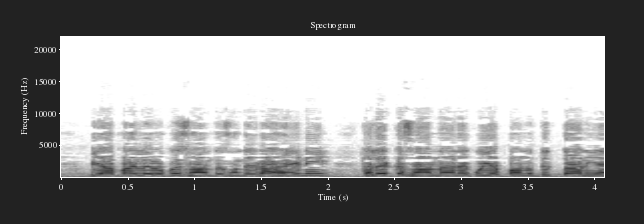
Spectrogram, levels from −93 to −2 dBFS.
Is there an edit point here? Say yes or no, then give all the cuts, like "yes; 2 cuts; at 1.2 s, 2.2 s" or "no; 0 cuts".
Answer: no; 0 cuts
